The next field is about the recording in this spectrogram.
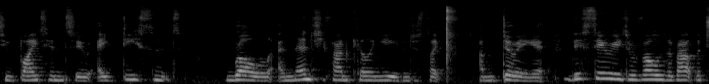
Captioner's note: snap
